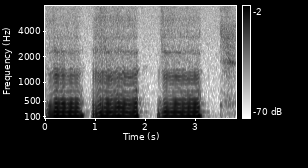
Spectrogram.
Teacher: this sound is called voiced labiodental fricative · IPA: /v/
